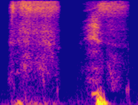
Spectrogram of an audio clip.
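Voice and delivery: attempted cat hiss; hiss sound. Shown as a demonstration. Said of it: "I can't really make a hiss sound".

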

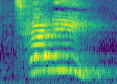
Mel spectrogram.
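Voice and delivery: high, loud call for the dog; crying out. A narrator's reading. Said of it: "cried Annie".

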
